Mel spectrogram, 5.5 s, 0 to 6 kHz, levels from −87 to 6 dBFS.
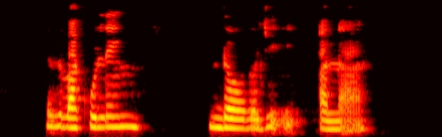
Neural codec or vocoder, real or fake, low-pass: none; real; 5.4 kHz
